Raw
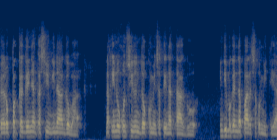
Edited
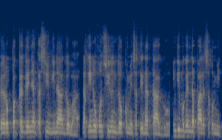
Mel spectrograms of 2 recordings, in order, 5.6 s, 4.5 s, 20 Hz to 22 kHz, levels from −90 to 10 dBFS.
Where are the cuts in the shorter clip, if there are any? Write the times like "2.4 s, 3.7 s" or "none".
1.5 s, 3.3 s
